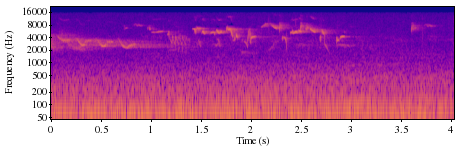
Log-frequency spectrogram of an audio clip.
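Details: Chorus of newly arrived birds in forest and meadow on fair April days in early spring, when the river is free of ice and carries flood water; high twittering and chirping phrases overlap above a steady low rumble of rushing water.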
